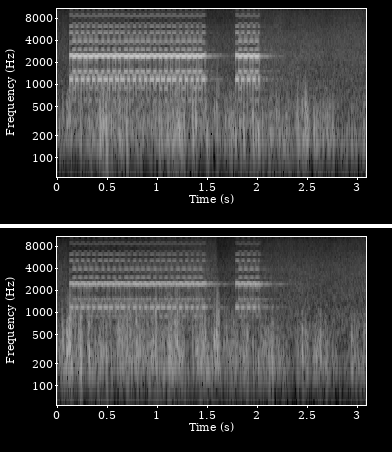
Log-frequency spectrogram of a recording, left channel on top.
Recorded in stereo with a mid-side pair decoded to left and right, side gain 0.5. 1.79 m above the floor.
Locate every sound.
0.1 s typing on a keyboard: 60° left, 0.5 m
